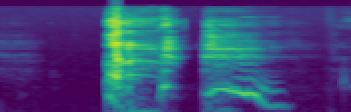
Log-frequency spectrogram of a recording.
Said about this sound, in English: Got the winter cough.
